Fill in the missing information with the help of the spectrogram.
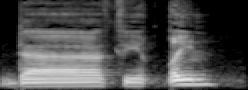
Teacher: Make sure the qaf is full mouth.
